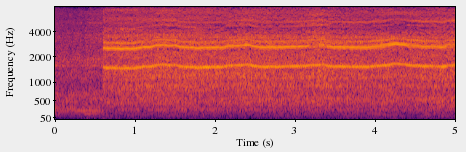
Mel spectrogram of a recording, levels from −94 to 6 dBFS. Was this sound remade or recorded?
recorded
